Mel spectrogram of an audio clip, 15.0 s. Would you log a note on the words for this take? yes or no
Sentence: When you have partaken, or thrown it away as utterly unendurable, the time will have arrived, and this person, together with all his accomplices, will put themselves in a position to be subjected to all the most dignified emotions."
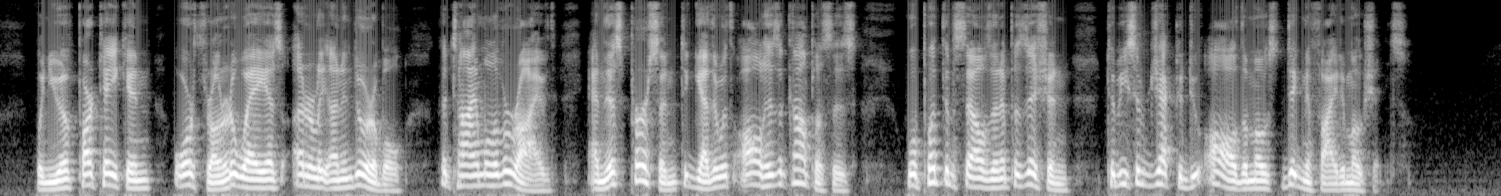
no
